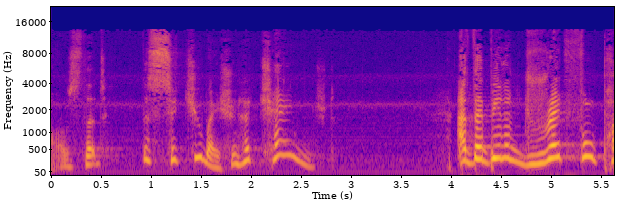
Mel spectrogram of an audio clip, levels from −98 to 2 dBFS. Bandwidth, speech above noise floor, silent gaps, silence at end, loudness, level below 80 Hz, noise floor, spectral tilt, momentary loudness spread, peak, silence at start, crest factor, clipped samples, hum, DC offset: 13.5 kHz; 34 dB; none; 0 s; -20 LUFS; -60 dBFS; -54 dBFS; -4.5 dB/octave; 14 LU; 0 dBFS; 0 s; 20 dB; under 0.1%; none; under 0.1%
